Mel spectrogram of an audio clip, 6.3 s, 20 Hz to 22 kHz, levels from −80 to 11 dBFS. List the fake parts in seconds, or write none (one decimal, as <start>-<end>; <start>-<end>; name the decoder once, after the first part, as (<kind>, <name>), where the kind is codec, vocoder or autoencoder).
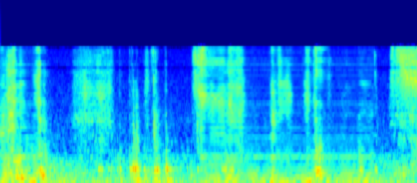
0.0-0.6 (vocoder, HiFi-GAN); 3.0-5.6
